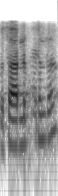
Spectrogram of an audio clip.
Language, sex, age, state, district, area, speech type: Malayalam, male, 18-30, Kerala, Thrissur, rural, conversation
